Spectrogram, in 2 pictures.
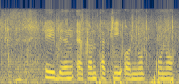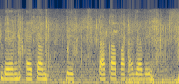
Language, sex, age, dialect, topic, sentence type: Bengali, female, 18-24, Rajbangshi, banking, question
